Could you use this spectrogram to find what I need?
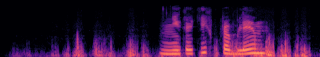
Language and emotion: Russian, neutral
